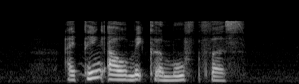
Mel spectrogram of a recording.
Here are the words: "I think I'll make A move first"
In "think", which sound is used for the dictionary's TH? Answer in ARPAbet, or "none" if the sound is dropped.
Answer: T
